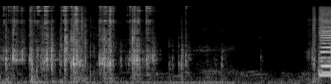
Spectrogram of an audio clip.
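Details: Jaguar Series 3 V12 horn test: a short blast with a single thin tone, lacking the fuller two-note sound, so only one horn seems to work; cause suspected, not confirmed.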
